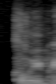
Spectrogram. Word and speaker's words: Caleb: Khalib. Khalib. It's spelled like Caleb.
